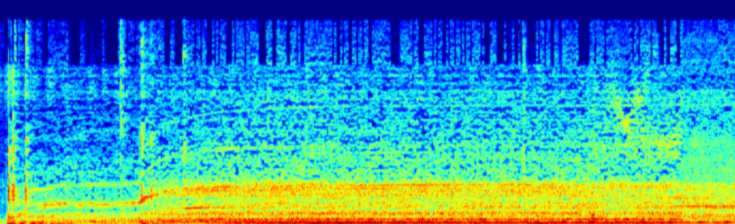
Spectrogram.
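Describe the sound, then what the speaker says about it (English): An electric mixer beats butter and sugar at a higher speed, a loud steady motor whine with a constant tone. It runs up after a brief lower start and stays close and continuous throughout, with no voices. "So we're going to mix it a little bit more on a higher speed"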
